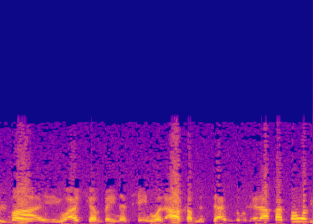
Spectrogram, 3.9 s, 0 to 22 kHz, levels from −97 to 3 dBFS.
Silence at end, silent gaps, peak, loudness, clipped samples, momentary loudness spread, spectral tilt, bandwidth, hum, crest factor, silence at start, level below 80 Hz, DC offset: 0 s; none; 0 dBFS; -12 LUFS; 0.3%; 9 LU; -4 dB/octave; 10.5 kHz; none; 12 dB; 0 s; -44 dBFS; under 0.1%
